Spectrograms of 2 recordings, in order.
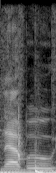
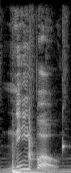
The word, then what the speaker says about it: Nabu: moon god sin so the other way that you would pronounce Nabu is niebo which is how he's described in the Bible he's called Nebo this is why in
